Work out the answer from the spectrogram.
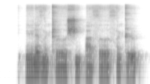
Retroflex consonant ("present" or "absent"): present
